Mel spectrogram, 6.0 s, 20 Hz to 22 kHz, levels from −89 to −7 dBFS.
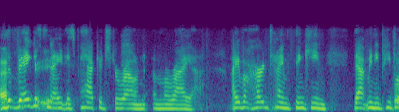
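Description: At 0.45 to 0.49 s, a loudspeaker echo canceller on the far end likely let part of its microphone pickup through, an echo leak. A faint copy of the speech, roughly 30 dB below it, returns about 0.48 s late as a brief scrap.

From 0.49 to 0.69 s, the canceller apparently could not tell the local talker from loudspeaker echo while both sides were active. This is speech suppressed in double talk: the speech dips by up to around 10 dB in pieces totalling about 150 ms, within the clip's 8 kHz call bandwidth.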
